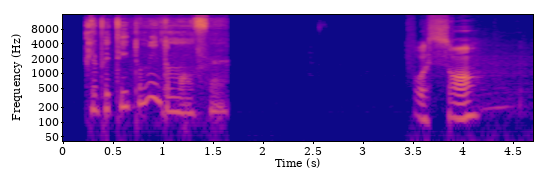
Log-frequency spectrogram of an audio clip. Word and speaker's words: poisson: Poisson rhymes with sing song.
